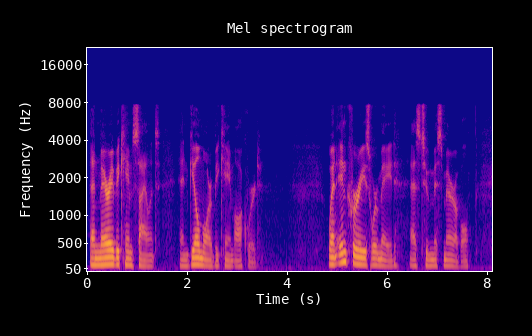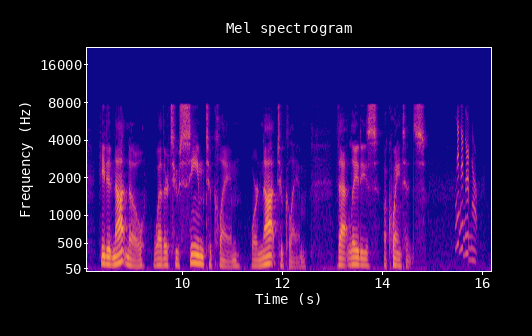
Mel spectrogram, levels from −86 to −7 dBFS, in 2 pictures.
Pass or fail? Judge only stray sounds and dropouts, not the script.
fail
